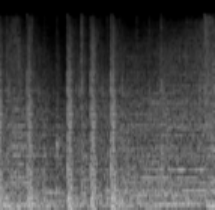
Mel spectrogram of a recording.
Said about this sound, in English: When the film ends, Dillinger and his companion leave the theater. Five shots ring out in the crowd.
